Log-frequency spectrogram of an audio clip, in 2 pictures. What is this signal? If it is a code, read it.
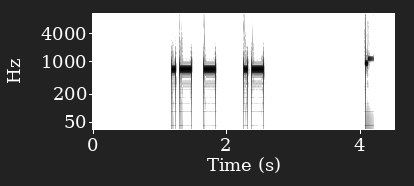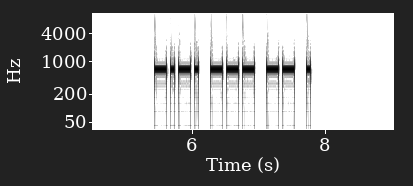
Morse code, heard as a keyed tone, about 20 wpm, 700 Hz. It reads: AT A COME
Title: Build A Phrase - 2-Word Phrases - 20wpm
